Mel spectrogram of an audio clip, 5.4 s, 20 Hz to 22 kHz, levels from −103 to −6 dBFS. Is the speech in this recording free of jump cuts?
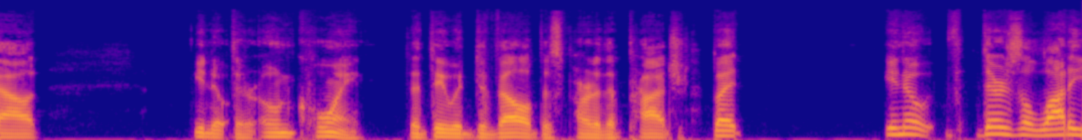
no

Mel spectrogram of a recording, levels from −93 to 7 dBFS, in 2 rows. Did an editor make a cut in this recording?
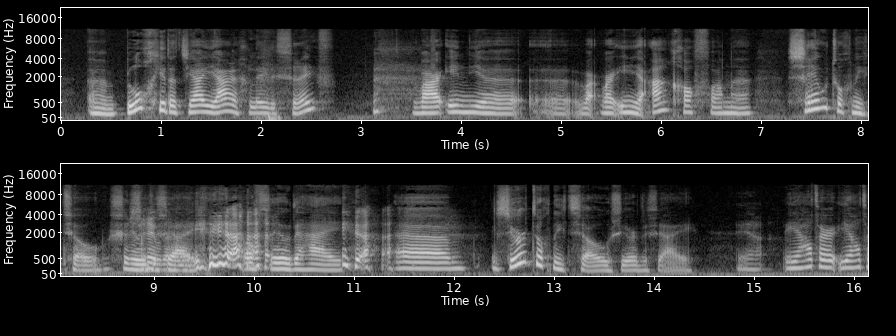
no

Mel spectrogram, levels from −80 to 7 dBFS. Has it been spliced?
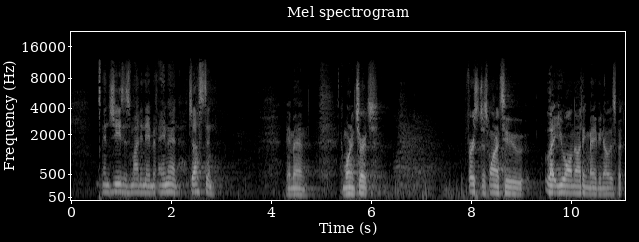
yes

